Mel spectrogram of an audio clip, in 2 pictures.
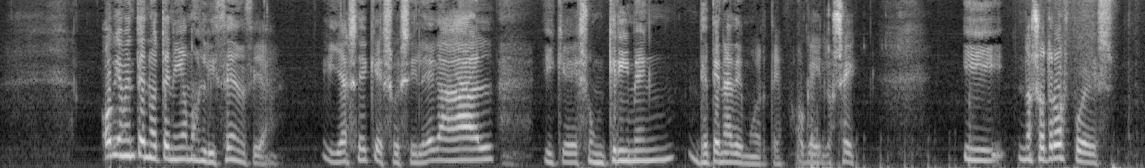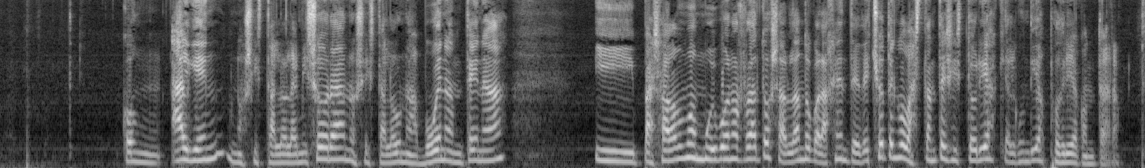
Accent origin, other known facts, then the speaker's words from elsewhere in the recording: Andalusia, Spain; soy andaluz, lo siento, es que los andaluces hemos vivido así.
